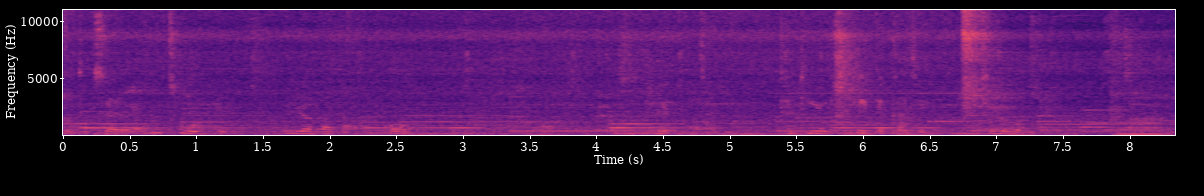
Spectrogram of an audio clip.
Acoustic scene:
cafe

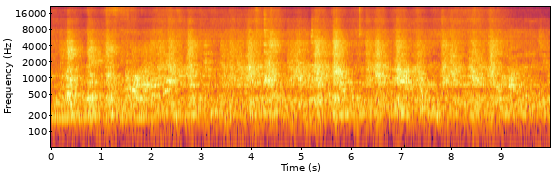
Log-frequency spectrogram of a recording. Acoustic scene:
restaurant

